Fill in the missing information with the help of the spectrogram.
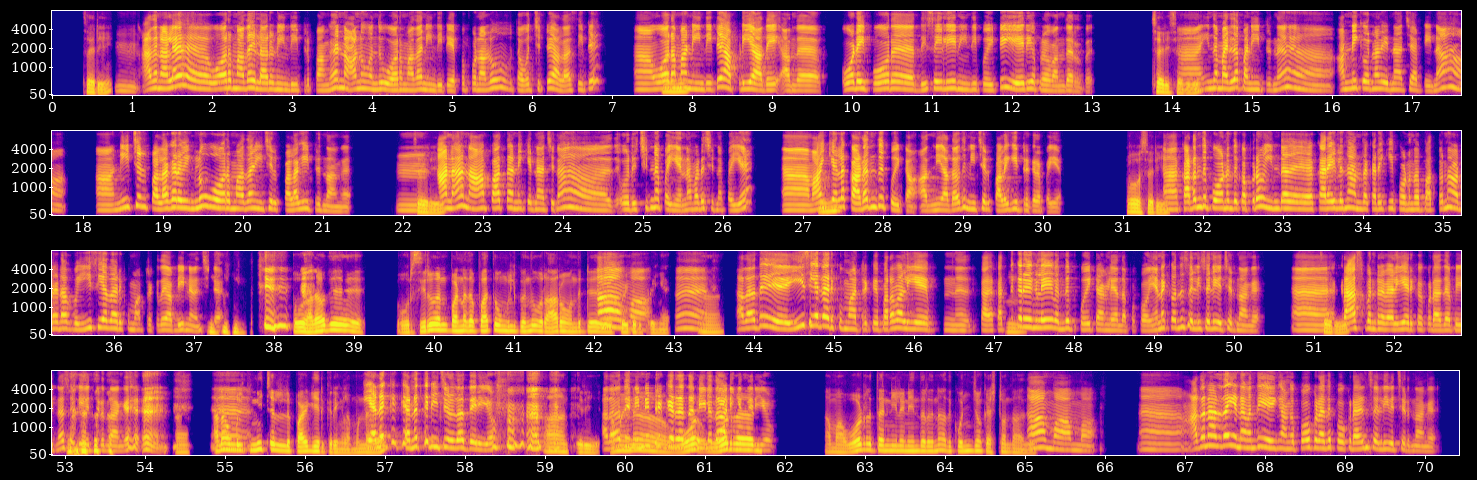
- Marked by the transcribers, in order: drawn out: "என்னாச்சுன்னா"; laugh; laugh; laugh; laugh
- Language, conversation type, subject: Tamil, podcast, அவசரநிலையில் ஒருவர் உங்களை காப்பாற்றிய அனுபவம் உண்டா?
